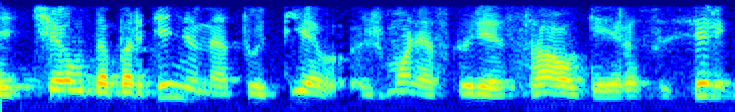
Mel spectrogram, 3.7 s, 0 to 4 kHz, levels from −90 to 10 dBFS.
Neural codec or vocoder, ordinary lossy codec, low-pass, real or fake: none; AAC, 24 kbps; 3.6 kHz; real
